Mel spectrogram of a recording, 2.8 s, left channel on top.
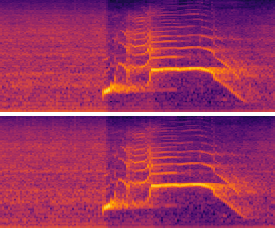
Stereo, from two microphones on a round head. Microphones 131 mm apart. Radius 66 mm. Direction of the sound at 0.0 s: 35° right (ahead or behind).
